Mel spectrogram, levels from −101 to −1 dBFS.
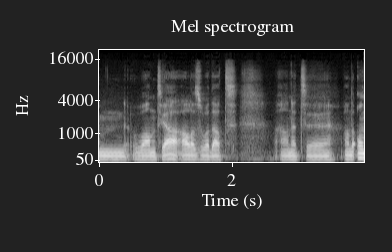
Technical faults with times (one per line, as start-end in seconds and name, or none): none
